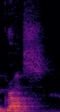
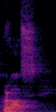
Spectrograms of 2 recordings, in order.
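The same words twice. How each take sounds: First: It is said in a Northern English accent. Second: It is said in a Southern English accent. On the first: "In Northern English, that would be grass" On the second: "Southern English A in grass, pronounced grass"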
